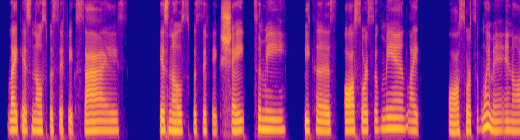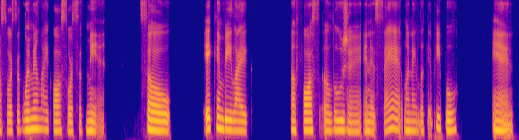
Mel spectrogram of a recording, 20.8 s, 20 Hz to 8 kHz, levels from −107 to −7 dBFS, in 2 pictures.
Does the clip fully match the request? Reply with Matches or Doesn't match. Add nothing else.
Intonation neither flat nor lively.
Doesn't match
